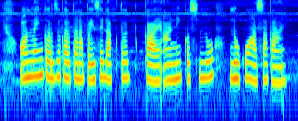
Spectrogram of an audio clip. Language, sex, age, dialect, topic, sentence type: Marathi, female, 18-24, Southern Konkan, banking, question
